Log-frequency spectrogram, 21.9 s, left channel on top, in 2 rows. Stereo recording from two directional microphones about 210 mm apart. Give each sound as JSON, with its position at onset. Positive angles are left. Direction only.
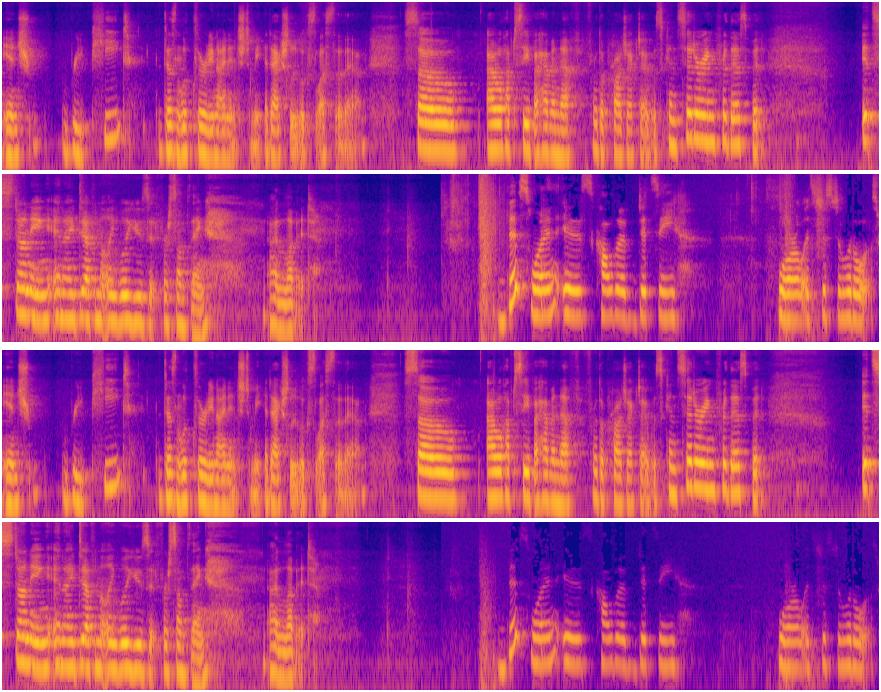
{"t": 0.0, "sound": "a woman's voice", "side_deg": -10}
{"t": 16.6, "sound": "a sound", "side_deg": 5}
{"t": 17.5, "sound": "a woman's voice", "side_deg": 15}
{"t": 20.7, "sound": "a woman's voice", "side_deg": 15}
{"t": 21.1, "sound": "a woman's voice", "side_deg": 5}
{"t": 21.4, "sound": "speech", "side_deg": 20}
